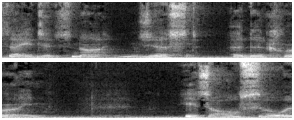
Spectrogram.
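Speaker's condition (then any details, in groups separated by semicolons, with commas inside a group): Parkinson's disease; stage 3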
